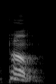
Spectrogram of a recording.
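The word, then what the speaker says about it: thumb: थम के एंड में जो है वो बी है। बी की जो साउंड है वो इसमें प्रोनाउंस नहीं होनी, बी साइलेंट है, इसलिए हम इसको थम पढ़ते हैं।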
